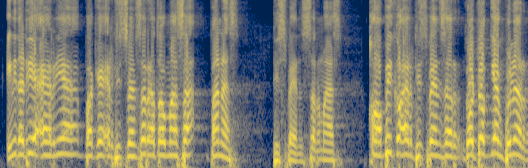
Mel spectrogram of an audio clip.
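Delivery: angry husband. Retold or imitated. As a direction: bark orders about the coffee. Suami memarahi istri. (suami memarahi istri soal air kopi, keras)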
